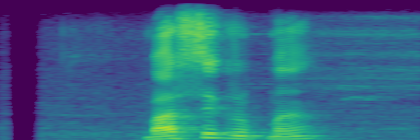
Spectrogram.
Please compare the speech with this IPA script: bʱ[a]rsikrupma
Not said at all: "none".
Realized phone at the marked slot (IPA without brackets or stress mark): a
